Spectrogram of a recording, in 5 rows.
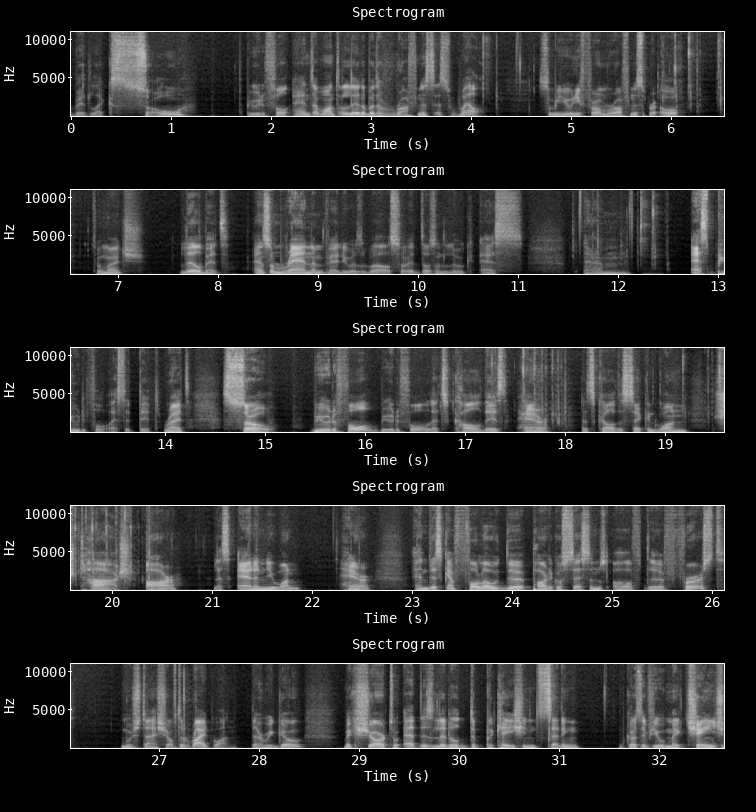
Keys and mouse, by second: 6.1 ctrl+z, 12.3 ctrl+s, 16.7 click, 18.7 click, 22.4-23.0 drag.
